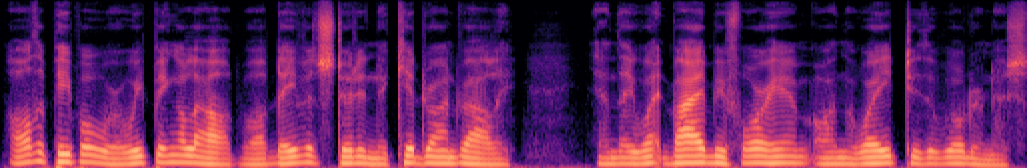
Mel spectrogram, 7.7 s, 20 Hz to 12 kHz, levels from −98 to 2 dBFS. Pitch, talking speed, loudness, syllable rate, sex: 125 Hz, 195 wpm, -19 LUFS, 5.4 syllables/s, male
